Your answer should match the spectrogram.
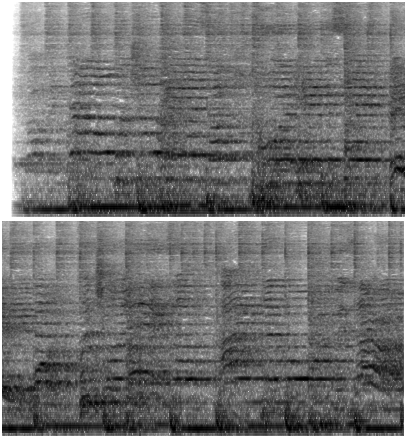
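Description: Pop song with a singing voice held in long notes over a heavy, pulsing bass beat, fading in at the start.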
